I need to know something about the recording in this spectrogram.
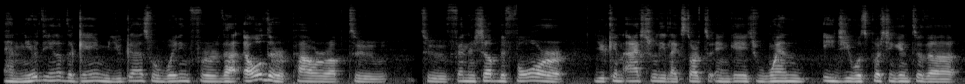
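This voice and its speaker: A man's voice: fairly high pitch, steady tone. A man with a slightly raised voice conducts a one-on-one esports interview. He rephrases his questions mid-sentence and leans on ums, with faint noise underneath. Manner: halting questions with restarts and ums.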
